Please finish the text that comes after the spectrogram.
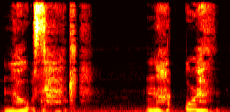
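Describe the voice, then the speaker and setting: An actress playing a sick, stubborn rebel wife in a video game, strained and defiant. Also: female voice, sits high, steady tone, extremely slow, warm tone, a little hiss or hum. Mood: weak pleading. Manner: strained, resistant, emotional. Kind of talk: video game dialogue acting.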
